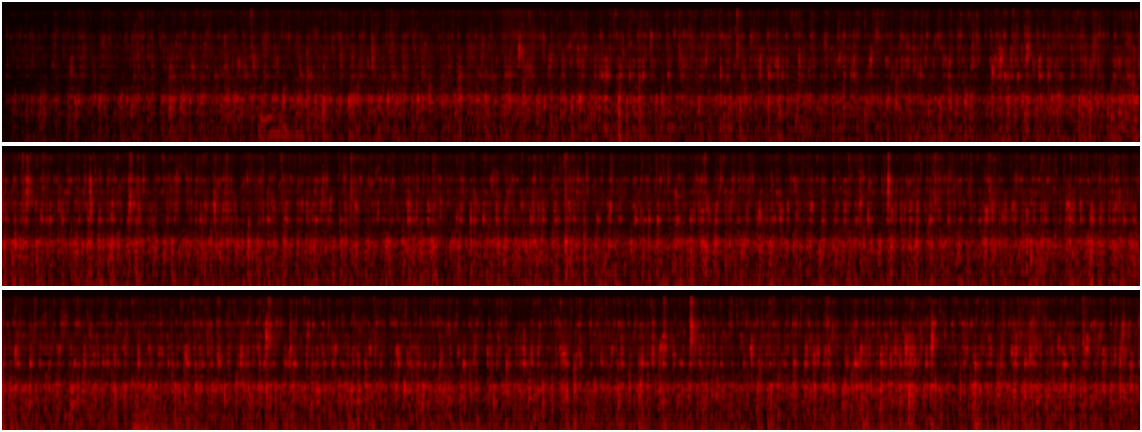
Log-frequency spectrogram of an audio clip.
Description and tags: boiling pot good for kitchen sounds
